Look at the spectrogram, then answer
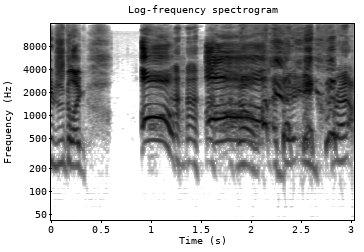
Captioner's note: laughs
